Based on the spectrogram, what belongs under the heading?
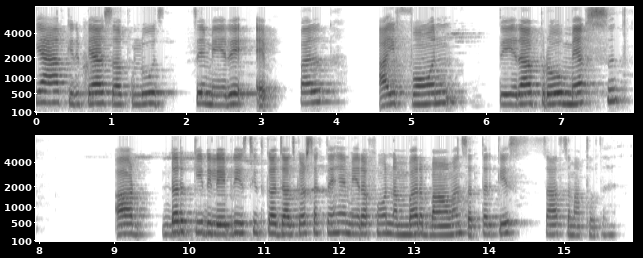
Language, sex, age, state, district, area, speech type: Hindi, female, 30-45, Uttar Pradesh, Ayodhya, rural, read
